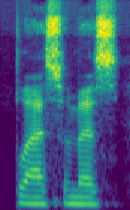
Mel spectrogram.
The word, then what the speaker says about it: Blasphemous: Well, after the show last week, I played a little more of Blasphemous, and I don't know. I think I'm about ready to give up on it. To be honest, It's pronounced blasphemous.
